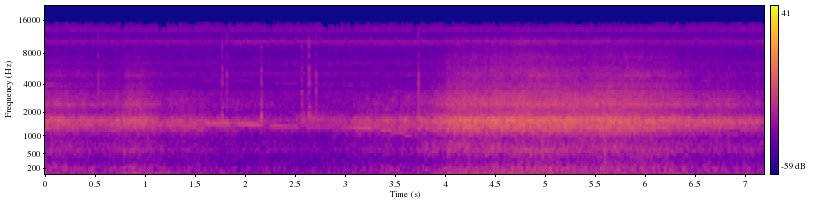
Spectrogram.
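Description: Wind rushes and buffets loudly past the microphone.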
